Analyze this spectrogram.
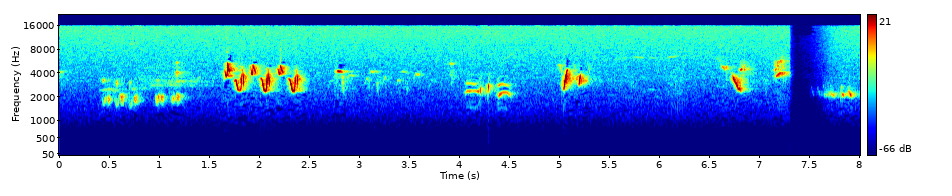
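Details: Brown thrasher singing outdoors with a string of varied phrases, several doubled or tripled, ranging from low clipped chips to higher buzzy slurs, over faint background hiss.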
